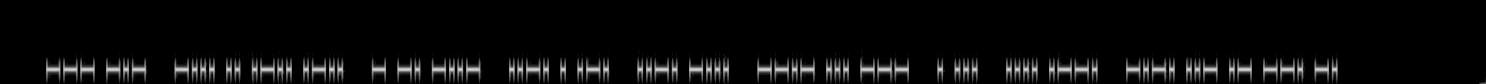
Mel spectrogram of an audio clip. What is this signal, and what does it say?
Morse code, heard as a keyed tone, about 27 wpm, 700 Hz. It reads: OK BILL TNX FER FB QSO ES HP CUAGN
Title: Practice QSO - Exchange 4 - Ending - 28wpm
